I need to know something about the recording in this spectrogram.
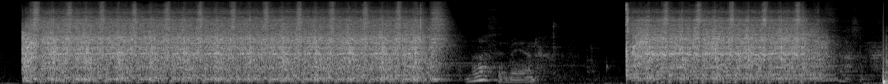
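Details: Turbocharged EFI lawn mower engine with newly wired trigger wheel and a new, longer crank sensor, gap possibly too far: two bursts of steady starter cranking at about three turns a second with no catch or firing; cranks, no start.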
